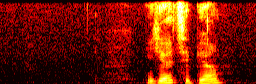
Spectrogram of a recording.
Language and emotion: Russian, neutral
